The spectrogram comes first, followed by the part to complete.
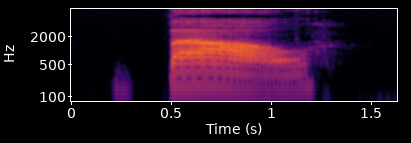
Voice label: "bow", English

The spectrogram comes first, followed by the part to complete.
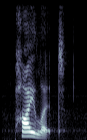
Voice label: "pilot", English

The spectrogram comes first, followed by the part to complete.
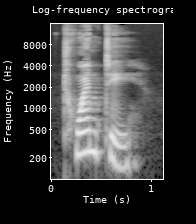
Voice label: "twenty", English

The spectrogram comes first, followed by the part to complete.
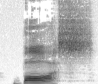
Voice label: "boss", English

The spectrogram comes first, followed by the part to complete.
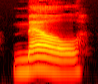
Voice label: "Mel", English

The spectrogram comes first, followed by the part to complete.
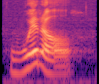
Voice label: "whittle", English

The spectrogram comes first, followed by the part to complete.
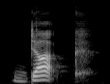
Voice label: "duck", English

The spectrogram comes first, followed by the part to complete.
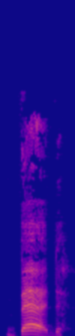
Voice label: "bed", English

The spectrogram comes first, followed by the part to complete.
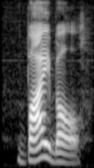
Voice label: "Bible", English

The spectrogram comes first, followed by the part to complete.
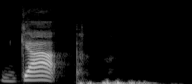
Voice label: "gap", English

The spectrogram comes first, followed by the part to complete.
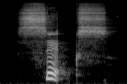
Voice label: "six", English

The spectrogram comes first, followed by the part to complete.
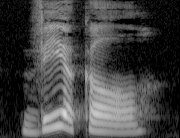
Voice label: "vehicle", English

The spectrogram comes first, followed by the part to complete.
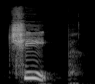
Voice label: "cheap", English

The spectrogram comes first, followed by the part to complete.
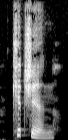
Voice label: "kitchen", English

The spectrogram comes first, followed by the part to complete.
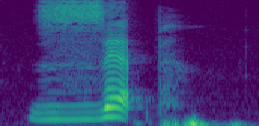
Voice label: "zip", English

